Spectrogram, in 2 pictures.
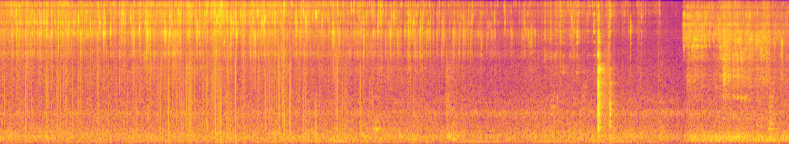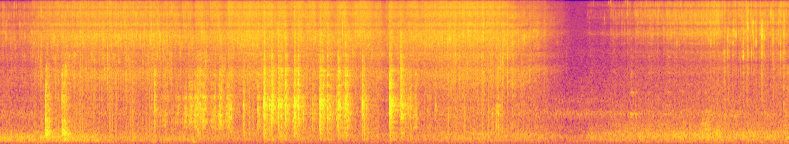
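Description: Margarine sizzling in a non-stick frying pan as a hot dog bun toasts in it. After a cut comes louder, crackling frying as shrimp cook in the hot fat, with a sharp click about twelve seconds in. The sizzle drops away briefly near the end, then comes back.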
